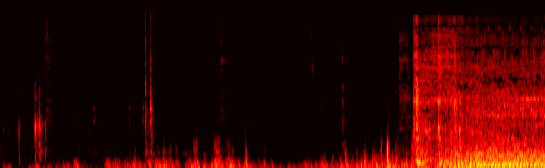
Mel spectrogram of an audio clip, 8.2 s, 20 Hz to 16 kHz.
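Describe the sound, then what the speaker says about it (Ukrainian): A Jinma 3244 tractor engine chugs in its lowest gear with uneven low knocking, then grows louder and rougher near the end as it revs up. "Ми зараз подивимося, як же він рухається на самій пониженій швидкості."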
